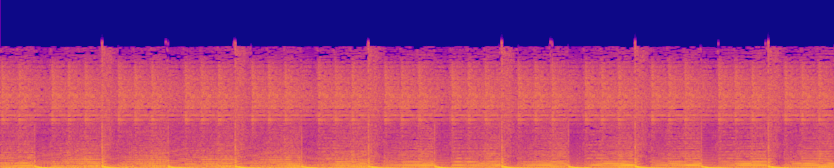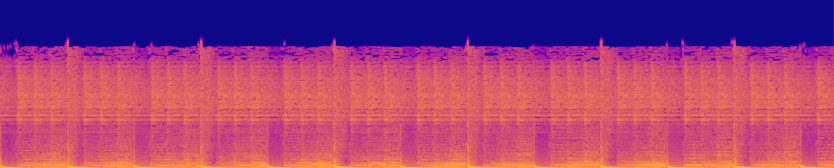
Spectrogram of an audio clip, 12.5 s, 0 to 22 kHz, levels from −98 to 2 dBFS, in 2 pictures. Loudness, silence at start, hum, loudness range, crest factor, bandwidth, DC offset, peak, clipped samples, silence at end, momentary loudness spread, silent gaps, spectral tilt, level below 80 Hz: -16 LUFS; 0 s; none; 0 LU; 14 dB; 17 kHz; under 0.1%; -2 dBFS; under 0.1%; 0 s; 1 LU; none; -4.5 dB/octave; -20 dBFS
